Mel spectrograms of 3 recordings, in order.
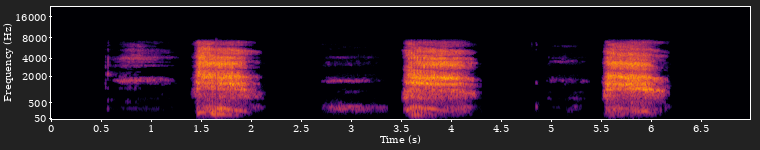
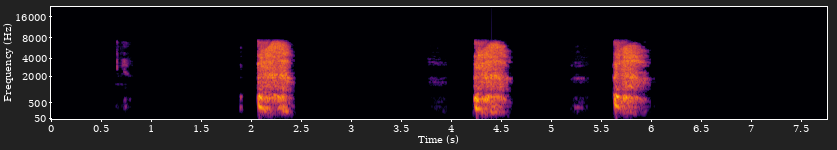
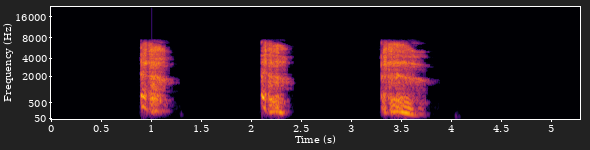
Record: {"exhalation_length": "7.0 s", "exhalation_amplitude": 31103, "exhalation_signal_mean_std_ratio": 0.43, "cough_length": "7.8 s", "cough_amplitude": 32768, "cough_signal_mean_std_ratio": 0.28, "three_cough_length": "5.3 s", "three_cough_amplitude": 32768, "three_cough_signal_mean_std_ratio": 0.33, "survey_phase": "beta (2021-08-13 to 2022-03-07)", "age": "45-64", "gender": "Female", "wearing_mask": "No", "symptom_none": true, "smoker_status": "Ex-smoker", "respiratory_condition_asthma": false, "respiratory_condition_other": false, "recruitment_source": "Test and Trace", "submission_delay": "3 days", "covid_test_result": "Negative", "covid_test_method": "RT-qPCR"}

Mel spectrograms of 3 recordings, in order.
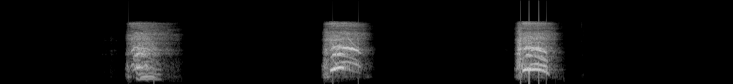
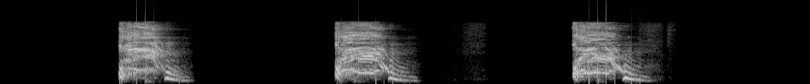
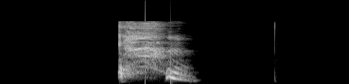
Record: {"exhalation_length": "7.3 s", "exhalation_amplitude": 27497, "exhalation_signal_mean_std_ratio": 0.29, "three_cough_length": "8.1 s", "three_cough_amplitude": 31955, "three_cough_signal_mean_std_ratio": 0.41, "cough_length": "3.5 s", "cough_amplitude": 31222, "cough_signal_mean_std_ratio": 0.35, "survey_phase": "beta (2021-08-13 to 2022-03-07)", "age": "45-64", "gender": "Female", "wearing_mask": "No", "symptom_none": true, "smoker_status": "Ex-smoker", "respiratory_condition_asthma": false, "respiratory_condition_other": false, "recruitment_source": "REACT", "submission_delay": "1 day", "covid_test_result": "Negative", "covid_test_method": "RT-qPCR"}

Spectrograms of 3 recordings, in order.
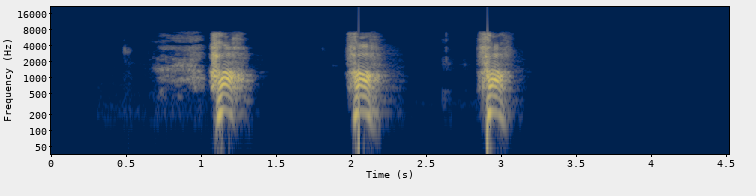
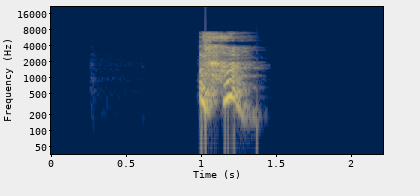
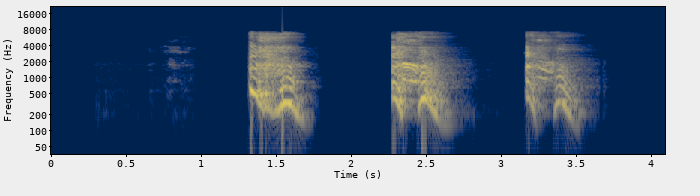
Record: {"exhalation_length": "4.5 s", "exhalation_amplitude": 28515, "exhalation_signal_mean_std_ratio": 0.28, "cough_length": "2.2 s", "cough_amplitude": 30069, "cough_signal_mean_std_ratio": 0.3, "three_cough_length": "4.1 s", "three_cough_amplitude": 30970, "three_cough_signal_mean_std_ratio": 0.38, "survey_phase": "beta (2021-08-13 to 2022-03-07)", "age": "45-64", "gender": "Male", "wearing_mask": "No", "symptom_none": true, "smoker_status": "Never smoked", "respiratory_condition_asthma": false, "respiratory_condition_other": false, "recruitment_source": "REACT", "submission_delay": "1 day", "covid_test_result": "Negative", "covid_test_method": "RT-qPCR", "influenza_a_test_result": "Negative", "influenza_b_test_result": "Negative"}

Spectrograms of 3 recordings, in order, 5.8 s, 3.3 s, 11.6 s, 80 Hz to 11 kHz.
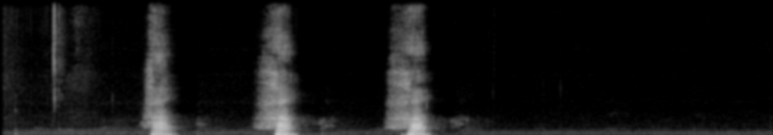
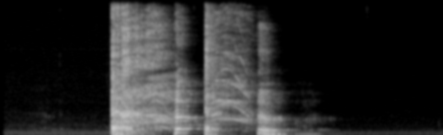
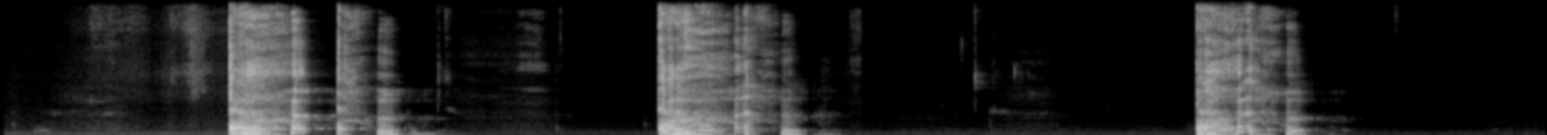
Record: {"exhalation_length": "5.8 s", "exhalation_amplitude": 32760, "exhalation_signal_mean_std_ratio": 0.21, "cough_length": "3.3 s", "cough_amplitude": 32302, "cough_signal_mean_std_ratio": 0.41, "three_cough_length": "11.6 s", "three_cough_amplitude": 30949, "three_cough_signal_mean_std_ratio": 0.33, "survey_phase": "beta (2021-08-13 to 2022-03-07)", "age": "18-44", "gender": "Female", "wearing_mask": "No", "symptom_cough_any": true, "symptom_runny_or_blocked_nose": true, "symptom_onset": "2 days", "smoker_status": "Never smoked", "respiratory_condition_asthma": false, "respiratory_condition_other": false, "recruitment_source": "Test and Trace", "submission_delay": "1 day", "covid_test_result": "Negative", "covid_test_method": "RT-qPCR"}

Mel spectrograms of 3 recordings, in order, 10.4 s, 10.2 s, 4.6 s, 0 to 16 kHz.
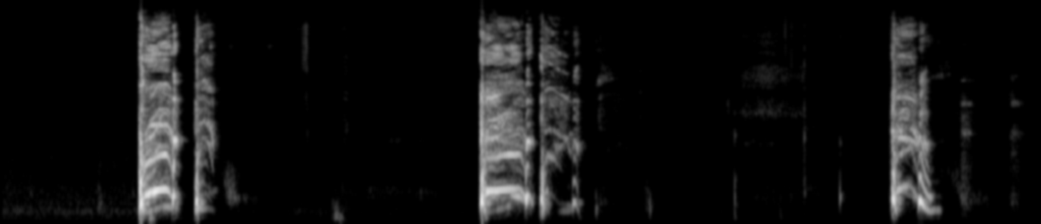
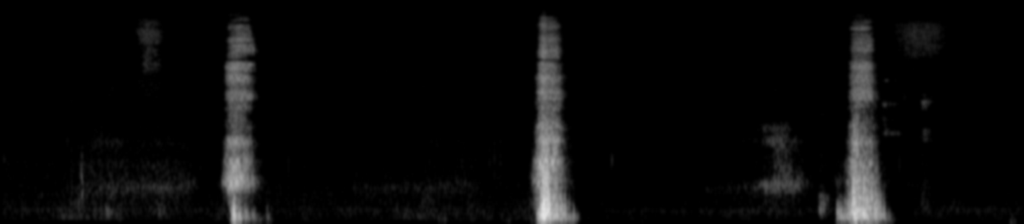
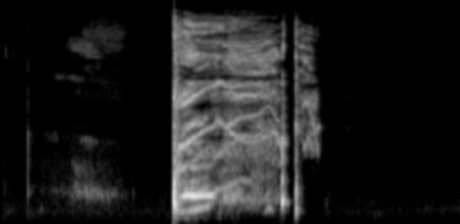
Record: {"three_cough_length": "10.4 s", "three_cough_amplitude": 32768, "three_cough_signal_mean_std_ratio": 0.26, "exhalation_length": "10.2 s", "exhalation_amplitude": 32768, "exhalation_signal_mean_std_ratio": 0.17, "cough_length": "4.6 s", "cough_amplitude": 32767, "cough_signal_mean_std_ratio": 0.33, "survey_phase": "beta (2021-08-13 to 2022-03-07)", "age": "18-44", "gender": "Female", "wearing_mask": "No", "symptom_new_continuous_cough": true, "symptom_runny_or_blocked_nose": true, "symptom_sore_throat": true, "symptom_fatigue": true, "symptom_fever_high_temperature": true, "symptom_headache": true, "symptom_change_to_sense_of_smell_or_taste": true, "symptom_loss_of_taste": true, "symptom_other": true, "symptom_onset": "5 days", "smoker_status": "Ex-smoker", "respiratory_condition_asthma": true, "respiratory_condition_other": false, "recruitment_source": "Test and Trace", "submission_delay": "2 days", "covid_test_result": "Positive", "covid_test_method": "RT-qPCR"}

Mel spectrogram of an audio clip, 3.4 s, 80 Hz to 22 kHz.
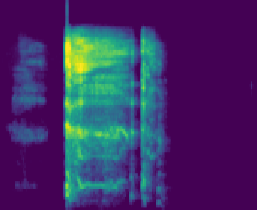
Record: {"cough_length": "3.4 s", "cough_amplitude": 29782, "cough_signal_mean_std_ratio": 0.37, "survey_phase": "beta (2021-08-13 to 2022-03-07)", "age": "18-44", "gender": "Female", "wearing_mask": "No", "symptom_cough_any": true, "symptom_new_continuous_cough": true, "symptom_runny_or_blocked_nose": true, "symptom_sore_throat": true, "symptom_abdominal_pain": true, "symptom_fatigue": true, "symptom_headache": true, "symptom_change_to_sense_of_smell_or_taste": true, "symptom_onset": "4 days", "smoker_status": "Never smoked", "respiratory_condition_asthma": false, "respiratory_condition_other": false, "recruitment_source": "Test and Trace", "submission_delay": "2 days", "covid_test_result": "Positive", "covid_test_method": "RT-qPCR", "covid_ct_value": 21.6, "covid_ct_gene": "N gene", "covid_ct_mean": 21.9, "covid_viral_load": "64000 copies/ml", "covid_viral_load_category": "Low viral load (10K-1M copies/ml)"}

